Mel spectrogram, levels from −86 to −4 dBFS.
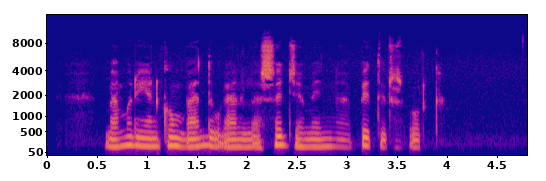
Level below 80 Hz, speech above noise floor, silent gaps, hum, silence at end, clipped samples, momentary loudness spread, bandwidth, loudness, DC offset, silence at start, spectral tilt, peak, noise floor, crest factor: -76 dBFS; 35 dB; none; none; 0.85 s; under 0.1%; 13 LU; 10 kHz; -32 LUFS; under 0.1%; 0.6 s; -4 dB/octave; -14 dBFS; -67 dBFS; 20 dB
